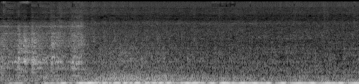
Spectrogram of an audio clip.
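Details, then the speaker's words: Rolls-Royce Silver Shadow 2 V8, sat neglected over 10 years, after twin SU carburettor rebuild and new fuel pump, coolant topped up one litre: deep steady burble, idling smoothly without touching the accelerator. "Let's start it up again. See how easy. I'm not even touching accelerator, guys. That's how good we're getting it."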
